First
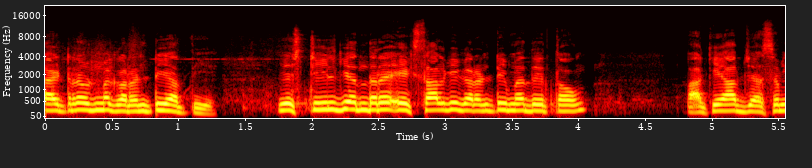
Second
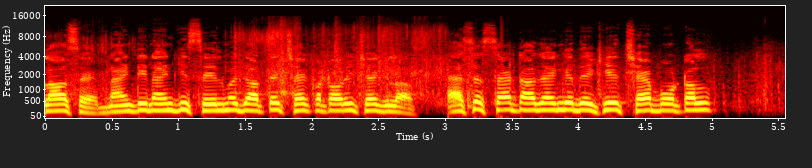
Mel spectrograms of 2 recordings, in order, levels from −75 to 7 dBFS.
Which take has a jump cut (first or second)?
second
